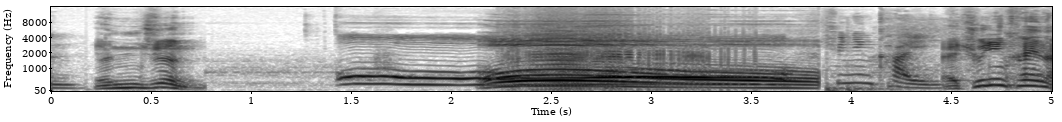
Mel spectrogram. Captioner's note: surprised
